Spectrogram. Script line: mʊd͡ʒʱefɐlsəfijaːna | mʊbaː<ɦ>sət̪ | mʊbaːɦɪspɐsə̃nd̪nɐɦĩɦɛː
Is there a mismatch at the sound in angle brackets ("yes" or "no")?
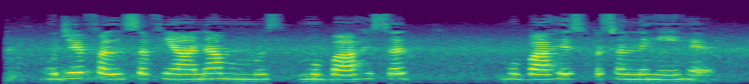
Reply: no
